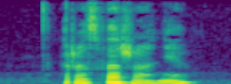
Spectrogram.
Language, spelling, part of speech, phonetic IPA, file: Polish, rozważanie, noun, [ˌrɔzvaˈʒãɲɛ], LL-Q809 (pol)-rozważanie.wav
